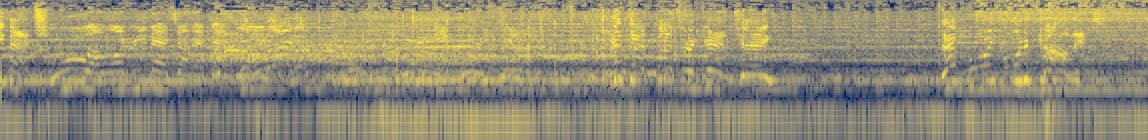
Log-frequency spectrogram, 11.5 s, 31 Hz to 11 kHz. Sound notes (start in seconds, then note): 1.9 laughter; 3.5 cheers and applause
